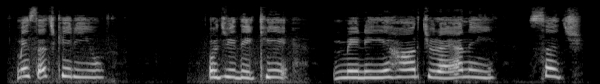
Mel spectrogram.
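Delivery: crying, pleading tone. Denying stealing the necklace to her sister-in-law, crying while pleading. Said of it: "तुम रो क्यों रही हो?".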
